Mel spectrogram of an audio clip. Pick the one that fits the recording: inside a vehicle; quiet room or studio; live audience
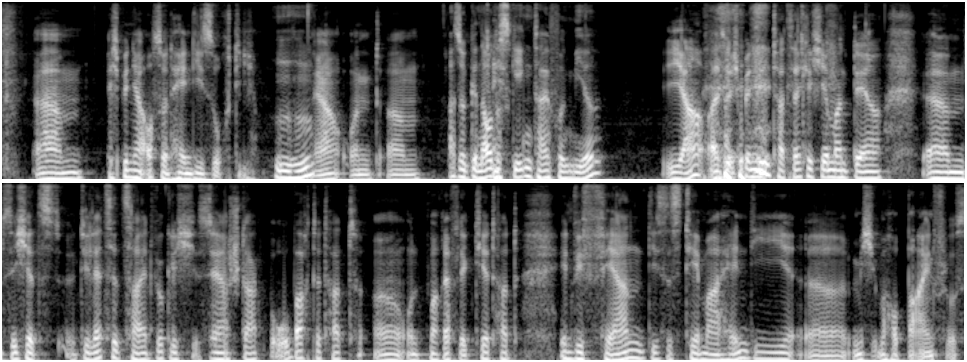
quiet room or studio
